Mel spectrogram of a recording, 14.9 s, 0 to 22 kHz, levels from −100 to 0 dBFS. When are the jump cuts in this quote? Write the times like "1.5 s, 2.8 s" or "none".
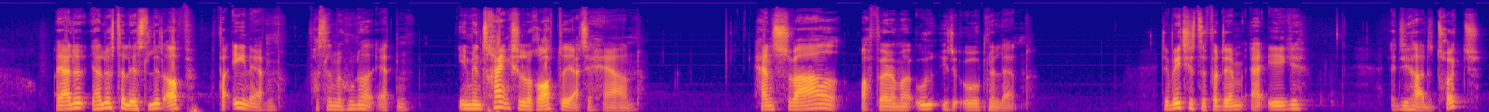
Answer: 4.5 s, 11.5 s

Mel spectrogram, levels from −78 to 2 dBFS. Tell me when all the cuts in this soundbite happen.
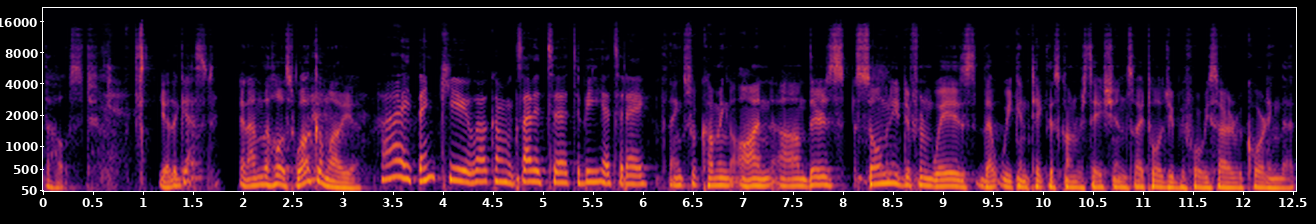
none

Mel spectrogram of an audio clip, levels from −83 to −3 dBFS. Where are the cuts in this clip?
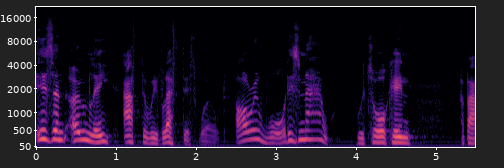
1.0 s, 3.9 s

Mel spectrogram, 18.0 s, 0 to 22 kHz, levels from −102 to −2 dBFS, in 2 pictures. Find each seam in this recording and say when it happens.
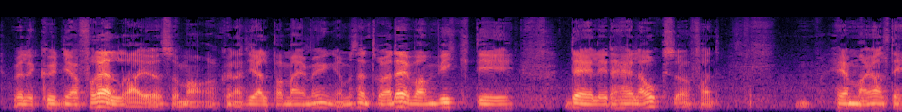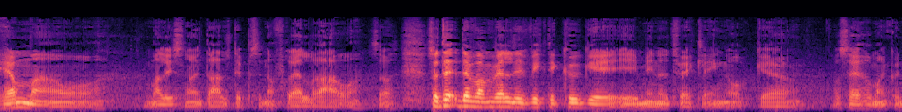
none

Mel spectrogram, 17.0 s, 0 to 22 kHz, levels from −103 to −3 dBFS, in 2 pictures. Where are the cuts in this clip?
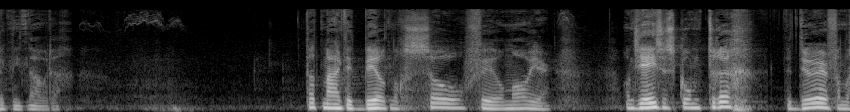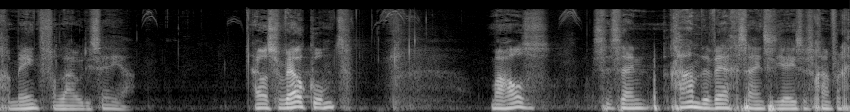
7.7 s, 15.1 s

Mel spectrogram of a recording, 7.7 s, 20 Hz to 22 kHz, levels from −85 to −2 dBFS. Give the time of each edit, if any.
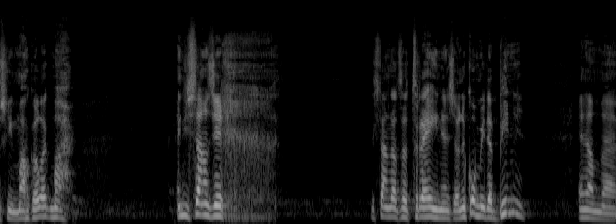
none

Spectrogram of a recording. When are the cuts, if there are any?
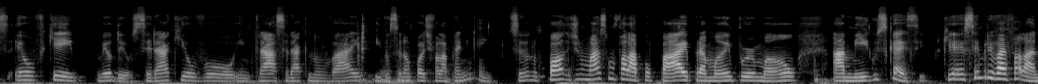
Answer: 0.9 s, 5.0 s

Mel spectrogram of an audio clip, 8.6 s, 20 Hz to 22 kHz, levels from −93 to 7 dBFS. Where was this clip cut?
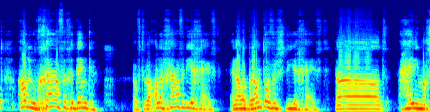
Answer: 2.7 s, 4.5 s, 6.6 s

